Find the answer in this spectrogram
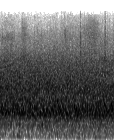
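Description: Large stadium crowd cheering and applauding steadily after a goal.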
